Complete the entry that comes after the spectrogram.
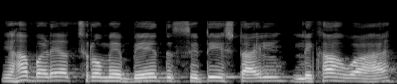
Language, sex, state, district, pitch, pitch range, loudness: Hindi, male, Jharkhand, Ranchi, 165 Hz, 150-170 Hz, -15 LUFS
